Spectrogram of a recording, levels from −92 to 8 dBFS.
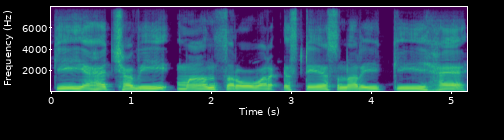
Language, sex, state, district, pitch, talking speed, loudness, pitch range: Hindi, male, Madhya Pradesh, Bhopal, 140 Hz, 90 wpm, -12 LUFS, 130-145 Hz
